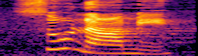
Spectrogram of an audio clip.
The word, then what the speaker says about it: tsunami: Tidal or storm waves are also known as tsunami, pronounced सुनामी। तो जो टी है इस साइलेंट रहता है।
